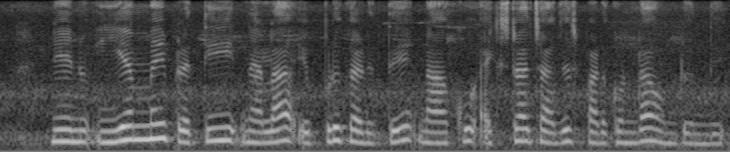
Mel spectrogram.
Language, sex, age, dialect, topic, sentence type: Telugu, female, 18-24, Utterandhra, banking, question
